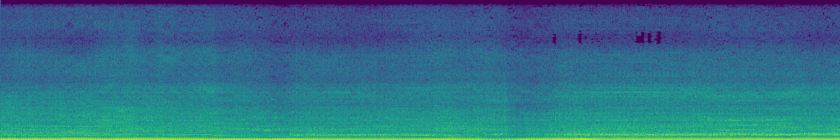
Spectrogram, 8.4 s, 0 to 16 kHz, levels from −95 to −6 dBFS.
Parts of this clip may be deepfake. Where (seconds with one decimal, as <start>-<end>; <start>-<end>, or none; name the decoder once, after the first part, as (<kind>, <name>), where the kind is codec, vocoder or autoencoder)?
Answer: 0.0-3.6 (codec, SNAC); 4.3-5.5; 6.8-8.4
